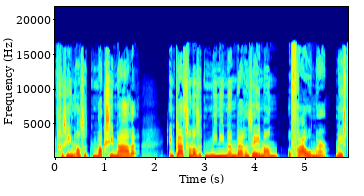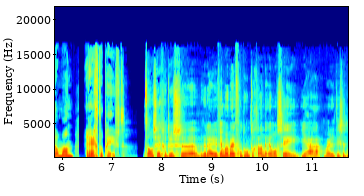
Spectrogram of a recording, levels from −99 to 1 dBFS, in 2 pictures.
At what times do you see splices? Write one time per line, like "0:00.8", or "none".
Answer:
0:06.3
0:09.2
